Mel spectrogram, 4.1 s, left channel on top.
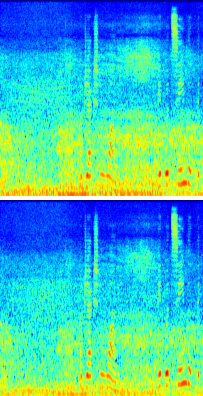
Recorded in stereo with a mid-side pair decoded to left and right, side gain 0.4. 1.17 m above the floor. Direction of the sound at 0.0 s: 40° left.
